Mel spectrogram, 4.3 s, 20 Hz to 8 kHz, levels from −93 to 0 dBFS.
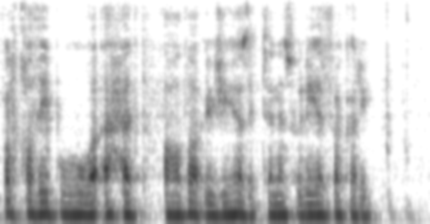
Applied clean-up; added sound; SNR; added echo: none; none; none; reverberation time 0.3 s.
